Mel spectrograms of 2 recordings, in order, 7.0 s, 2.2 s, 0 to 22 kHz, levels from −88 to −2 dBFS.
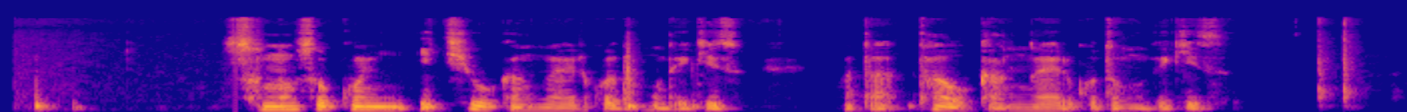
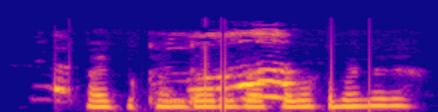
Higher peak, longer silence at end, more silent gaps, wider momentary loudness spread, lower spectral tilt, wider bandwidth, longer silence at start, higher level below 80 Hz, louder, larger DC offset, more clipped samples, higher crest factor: second, -6 dBFS vs 0 dBFS; about the same, 0.25 s vs 0.15 s; neither; first, 17 LU vs 8 LU; about the same, -5 dB/octave vs -6 dB/octave; first, 11.5 kHz vs 9.2 kHz; about the same, 0.15 s vs 0.25 s; about the same, -60 dBFS vs -58 dBFS; second, -28 LUFS vs -17 LUFS; neither; neither; about the same, 22 dB vs 18 dB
